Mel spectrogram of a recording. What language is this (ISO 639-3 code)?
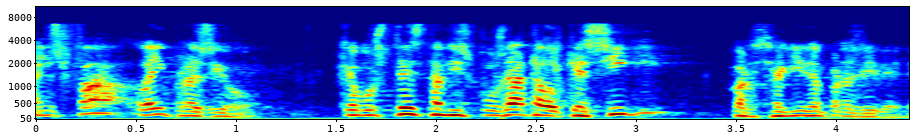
cat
